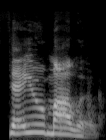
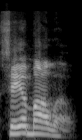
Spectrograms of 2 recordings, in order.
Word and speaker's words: Seumalo: Okay, it's very simple. Every vowel gets a syllable. So you have to pronounce every vowel with its own syllable. Seumalu. Or sorry, I said u instead of o. Seumalo.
